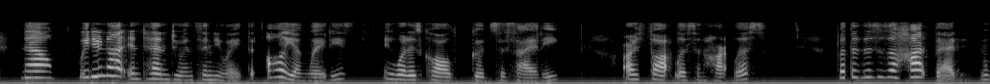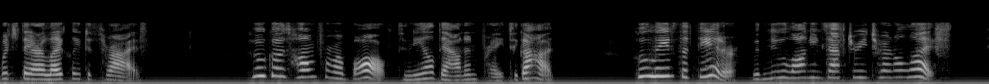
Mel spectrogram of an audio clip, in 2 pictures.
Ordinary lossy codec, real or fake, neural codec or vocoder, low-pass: AAC, 48 kbps; real; none; 7.2 kHz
